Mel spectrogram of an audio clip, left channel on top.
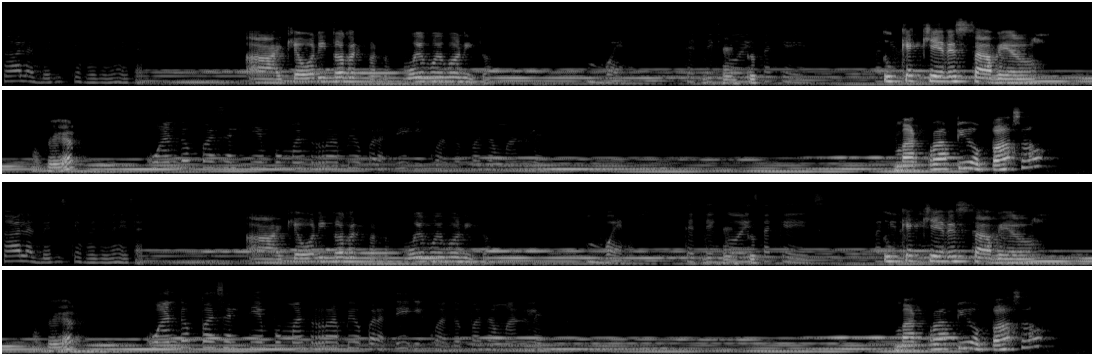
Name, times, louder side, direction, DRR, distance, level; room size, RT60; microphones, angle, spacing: voice 1, 0.0-1.4 5.8-6.3 6.8-8.1 8.7-9.9 12.3-16.6, right 3 dB, 70° right, 0.6 m, -42 dB
sound 1, 1.3-20.5, right 1 dB, 25° right, 0.9 m, -35 dB
voice 2, 2.4-4.9 7.2-7.5 8.8-10.4 11.2-11.7 19.8-21.3, left 4 dB, 35° left, 0.4 m, -28 dB
14.0 x 8.2 x 2.3 m
head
